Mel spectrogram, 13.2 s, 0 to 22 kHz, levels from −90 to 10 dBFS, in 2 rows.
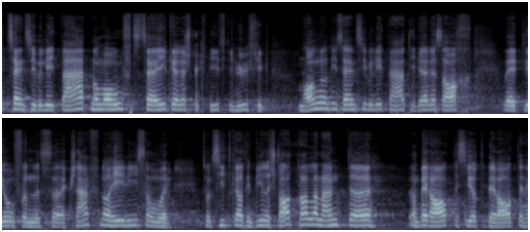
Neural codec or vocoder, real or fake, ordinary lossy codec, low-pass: codec, 44.1 kHz, 2.6 kbps, SNAC; fake; MP3, 96 kbps; 14.4 kHz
